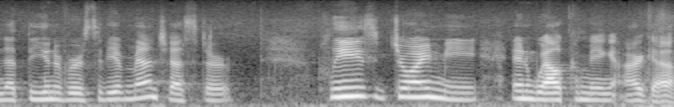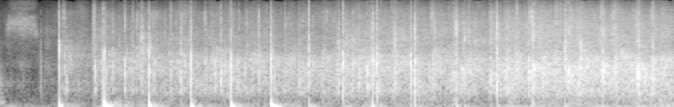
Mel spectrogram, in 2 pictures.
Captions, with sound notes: at the University of Manchester. Please join me in welcoming our guests. (audience applauding)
